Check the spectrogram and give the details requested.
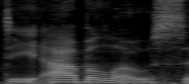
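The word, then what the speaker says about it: diabolos (διάβολος): It's a compound word in the Greek that you pronounce diabolos, and you can read what dia and belos mean.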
